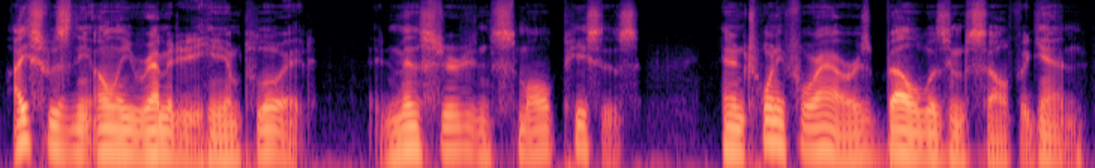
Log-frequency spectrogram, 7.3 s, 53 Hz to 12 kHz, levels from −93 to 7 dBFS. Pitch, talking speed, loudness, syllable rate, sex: 90 Hz, 165 wpm, -18 LUFS, 5.3 syllables/s, male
